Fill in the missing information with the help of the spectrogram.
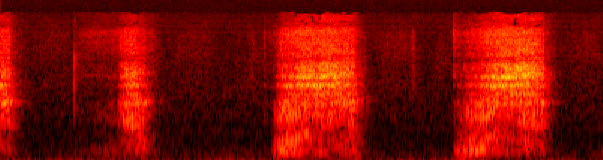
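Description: A pointed wooden stylus held in the fingers scratches a flat, black, wax-coated scratch-art sheet from a book lying on a table, while the other hand holds the sheet down. Three separate raspy strokes are heard: a short one followed by two longer ones, each a dry, bright, airy scrape with quiet pauses between.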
